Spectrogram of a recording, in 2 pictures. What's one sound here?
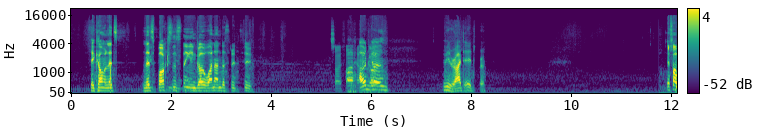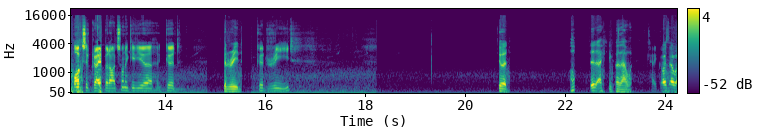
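Men talk casually nearby outdoors.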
